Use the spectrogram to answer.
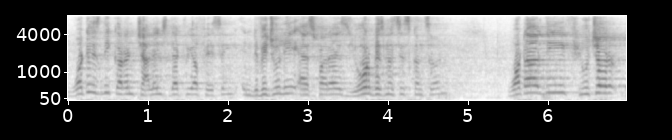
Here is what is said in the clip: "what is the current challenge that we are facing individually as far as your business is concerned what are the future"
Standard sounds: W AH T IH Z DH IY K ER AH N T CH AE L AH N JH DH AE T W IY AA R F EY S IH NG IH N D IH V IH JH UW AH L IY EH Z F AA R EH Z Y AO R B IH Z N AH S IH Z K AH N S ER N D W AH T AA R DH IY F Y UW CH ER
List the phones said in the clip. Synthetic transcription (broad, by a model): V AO T IH Z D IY K ER AH N T CH AE L AH N JH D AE T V IY AA R F EY S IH NG IH N D IH V IH JH UW AH L IY EH Z F AA R EH Z Y AO R B IH Z N AH S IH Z K AH N S ER N D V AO T AA R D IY F Y UW CH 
